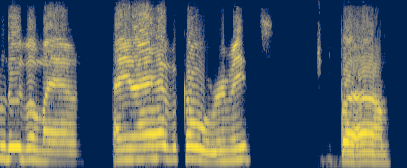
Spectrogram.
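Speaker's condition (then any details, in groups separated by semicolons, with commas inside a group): Traumatic brain injury; ongoing therapy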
